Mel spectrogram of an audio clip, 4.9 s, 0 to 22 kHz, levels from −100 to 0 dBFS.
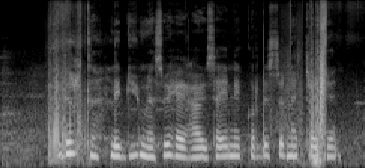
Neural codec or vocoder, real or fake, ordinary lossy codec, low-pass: vocoder, 44.1 kHz, 128 mel bands every 256 samples, BigVGAN v2; fake; none; none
